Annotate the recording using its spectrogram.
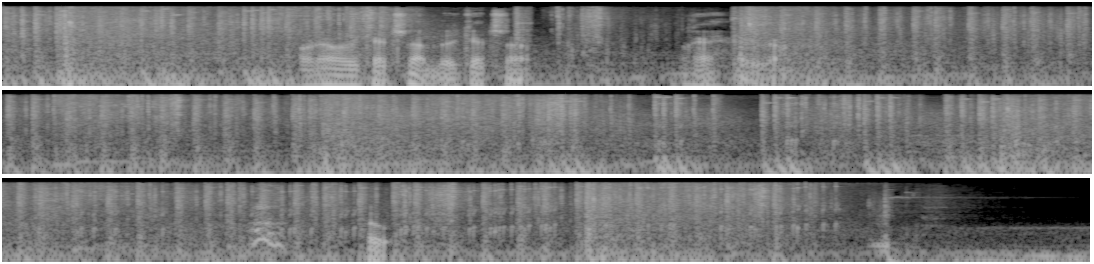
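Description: Rapid gunfire and blasts crackle without a break.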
